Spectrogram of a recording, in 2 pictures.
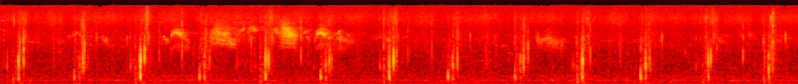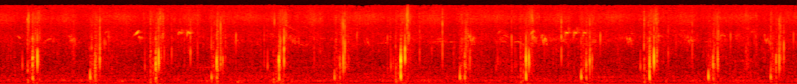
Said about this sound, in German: dann lass uns jetzt wieder rausgehen. Den Trampelpfad zurück auf den Weg und direkt rüber zur Aussichtsplattform.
